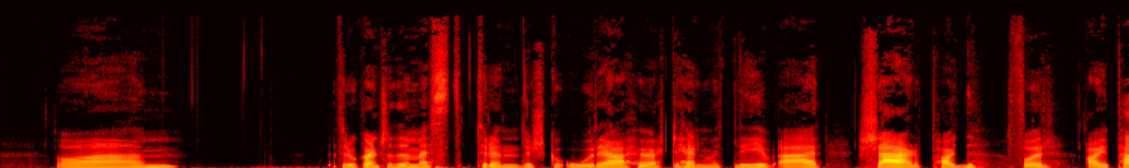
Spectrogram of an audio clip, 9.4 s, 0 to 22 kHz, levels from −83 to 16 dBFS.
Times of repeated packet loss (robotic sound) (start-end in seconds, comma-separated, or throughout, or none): none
